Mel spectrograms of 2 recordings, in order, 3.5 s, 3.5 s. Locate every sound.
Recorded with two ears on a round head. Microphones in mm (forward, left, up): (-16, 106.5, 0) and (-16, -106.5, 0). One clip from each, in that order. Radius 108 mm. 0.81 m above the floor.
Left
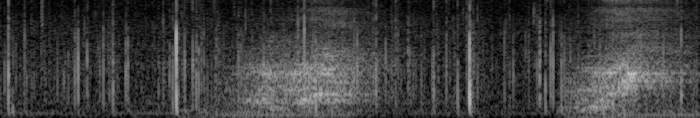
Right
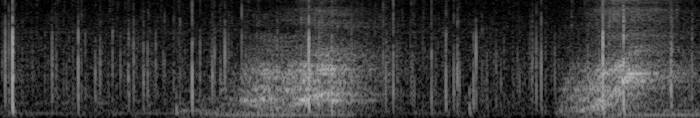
0.9 s a zipper: 80° right, 4 m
